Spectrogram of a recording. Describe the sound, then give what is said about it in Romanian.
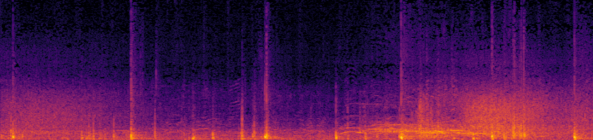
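Fireworks bang again and again at irregular intervals, sharp cracks and booms over a busy background of crowd noise and hissing bursts, the explosions thickening toward the end. “Începuturile pot fi de ani, cu zgomot de artificii și veselie, așa cum îi stă bine oricărui an nou să facă zgomot pentru a-l alunga pe cel vechi.”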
